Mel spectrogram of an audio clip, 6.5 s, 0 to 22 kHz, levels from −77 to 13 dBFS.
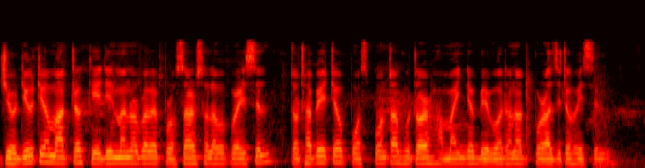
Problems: constant background noise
